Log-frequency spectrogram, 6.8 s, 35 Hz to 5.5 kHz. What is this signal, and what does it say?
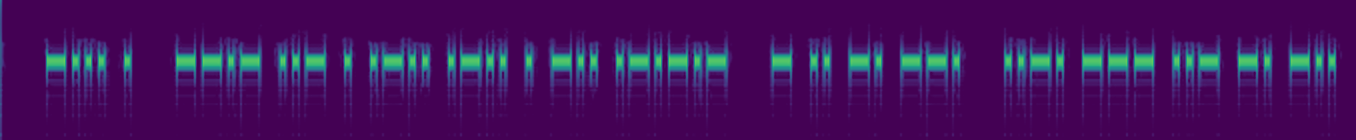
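Morse code, heard as a keyed tone, about 37 wpm, 600 Hz. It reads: BE QUELLED. TING FOUND
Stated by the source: Morse code practice at 35–39 wpm sending English text of Ken Follett's novel Never, from CW med Gnister.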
